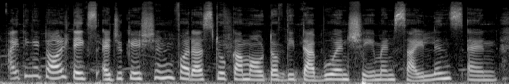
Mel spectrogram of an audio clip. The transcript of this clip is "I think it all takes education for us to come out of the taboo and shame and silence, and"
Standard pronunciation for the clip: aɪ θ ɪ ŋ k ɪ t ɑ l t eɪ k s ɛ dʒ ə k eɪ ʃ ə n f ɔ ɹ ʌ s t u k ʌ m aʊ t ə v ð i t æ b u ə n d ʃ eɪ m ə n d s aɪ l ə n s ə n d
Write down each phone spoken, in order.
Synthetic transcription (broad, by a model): aɪ t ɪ ŋ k ɪ t ɑ l t eɪ k s ɛ dʒ ə k eɪ ʃ ə n f ɔ ɹ ʌ s t u k ʌ m aʊ t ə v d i t æ b u ə n d ʃ eɪ m ə n d s aɪ l ə n s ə n d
